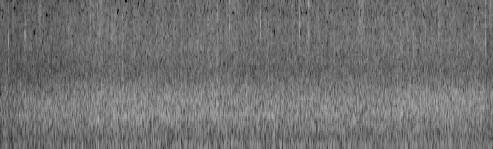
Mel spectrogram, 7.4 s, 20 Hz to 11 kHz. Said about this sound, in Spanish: La lluvia ha sido la gran protagonista de este lunes. Santander ha registrado la mayor precipitación de toda España, con 84 litros por metro cuadrado acumulados hasta media tarde.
